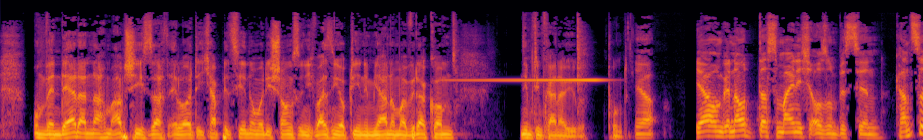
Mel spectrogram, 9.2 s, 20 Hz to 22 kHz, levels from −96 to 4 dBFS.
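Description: A speech recording with loudspeaker feedback squeal from 4.39 to 6.24 s: a single 2.1 kHz tone swells over about one and a half seconds to roughly 5 dB below the speech, because the microphone picks up its own loudspeaker and loop gain exceeds one at that frequency. A spectrogram shows a bright horizontal line thickening there.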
